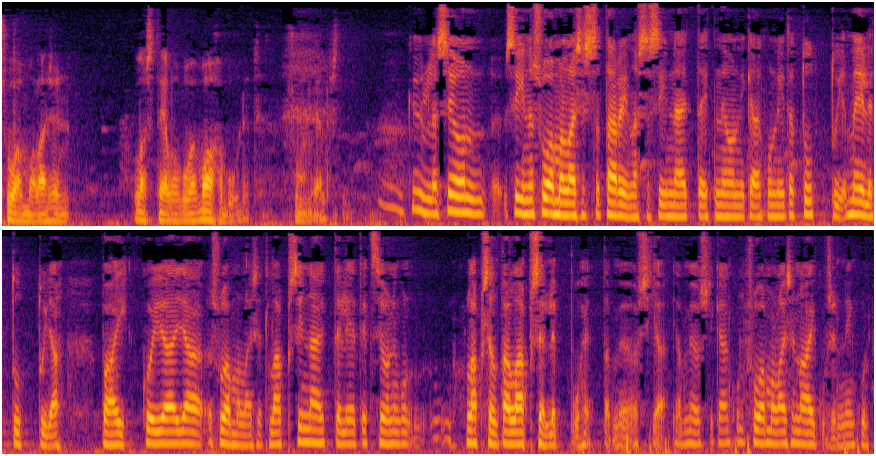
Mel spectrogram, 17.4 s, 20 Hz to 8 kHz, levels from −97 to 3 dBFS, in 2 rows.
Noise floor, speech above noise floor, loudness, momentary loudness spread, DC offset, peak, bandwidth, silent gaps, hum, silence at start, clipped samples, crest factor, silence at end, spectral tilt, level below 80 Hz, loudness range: -42 dBFS; 25 dB; -17 LUFS; 14 LU; under 0.1%; -2 dBFS; 8 kHz; none; none; 0 s; under 0.1%; 16 dB; 0.05 s; -6 dB/octave; -38 dBFS; 6 LU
